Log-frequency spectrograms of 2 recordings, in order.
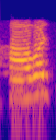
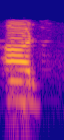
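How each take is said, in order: First: हावर्स said wrongly with an h at the start; हावर्स with a breathy h first; sounded h. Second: आवर्स said with no h, low and firm; आवर्स, vowel first, no h; silent h. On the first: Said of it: "हावर्स नहीं बोलते". ("हावर्स" शुरू में ह के साथ, गलत उच्चारण) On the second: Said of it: "आवर्स बोलते हैं". ("आवर्स" बिना ह के, धीमे स्वर में) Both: Shown as a demonstration.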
